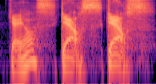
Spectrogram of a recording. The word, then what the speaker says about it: Gyaos: And then we see Gyaos. Gyaos.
